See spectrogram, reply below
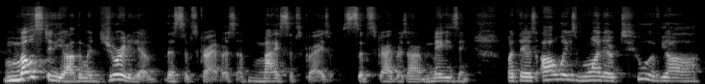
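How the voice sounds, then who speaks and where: A woman's voice: sits low, very animated, moderate pace. A woman hosting a casual live-stream gossip chat, scratchy voice, talking folksy and direct to her viewers. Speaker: celebrity gossip YouTuber.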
